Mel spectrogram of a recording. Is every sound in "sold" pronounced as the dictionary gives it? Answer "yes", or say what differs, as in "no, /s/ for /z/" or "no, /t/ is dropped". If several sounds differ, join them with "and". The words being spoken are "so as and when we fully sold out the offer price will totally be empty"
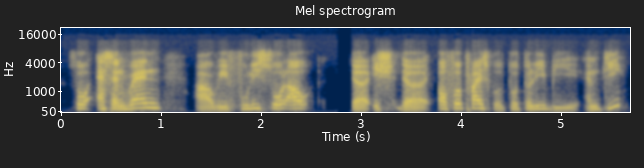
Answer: no, /d/ is dropped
